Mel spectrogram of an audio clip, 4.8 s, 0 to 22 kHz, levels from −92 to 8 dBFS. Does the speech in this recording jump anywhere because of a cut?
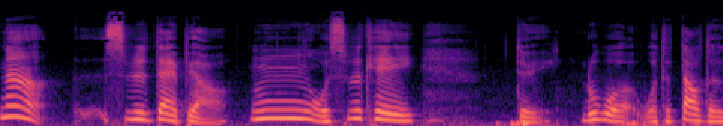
yes; 1 cut; at 1.5 s

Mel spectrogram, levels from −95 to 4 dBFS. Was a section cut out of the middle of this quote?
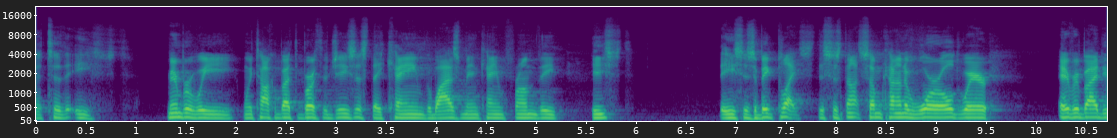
yes; 1 cut; at 1.0 s

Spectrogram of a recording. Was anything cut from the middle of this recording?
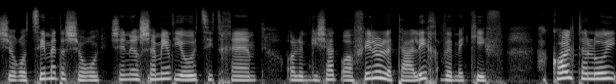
yes; 5 cuts; at 1.0 s, 1.7 s, 2.9 s, 3.4 s, 4.4 s

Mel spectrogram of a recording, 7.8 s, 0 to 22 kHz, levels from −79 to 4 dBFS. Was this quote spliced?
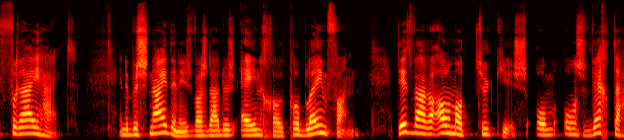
no; 0 cuts

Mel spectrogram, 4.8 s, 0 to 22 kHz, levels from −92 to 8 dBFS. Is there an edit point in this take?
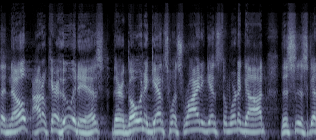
yes; 1 cut; at 1.6 s

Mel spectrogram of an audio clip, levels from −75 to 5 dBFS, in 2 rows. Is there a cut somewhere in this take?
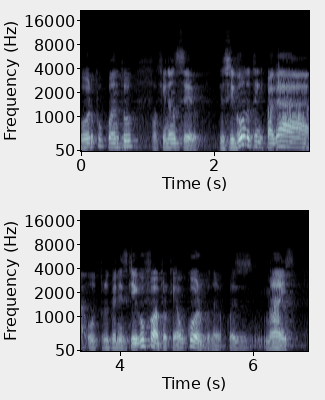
yes; 2 cuts; at 1.1 s, 3.9 s

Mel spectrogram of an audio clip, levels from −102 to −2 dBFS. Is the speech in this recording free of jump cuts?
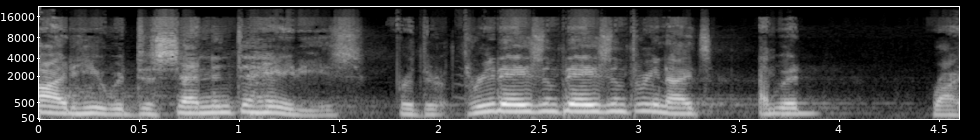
no; 2 cuts; at 2.6 s, 3.7 s

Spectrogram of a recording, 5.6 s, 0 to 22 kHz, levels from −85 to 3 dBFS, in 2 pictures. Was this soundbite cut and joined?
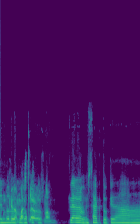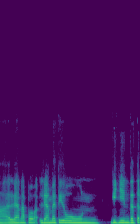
no; 0 cuts

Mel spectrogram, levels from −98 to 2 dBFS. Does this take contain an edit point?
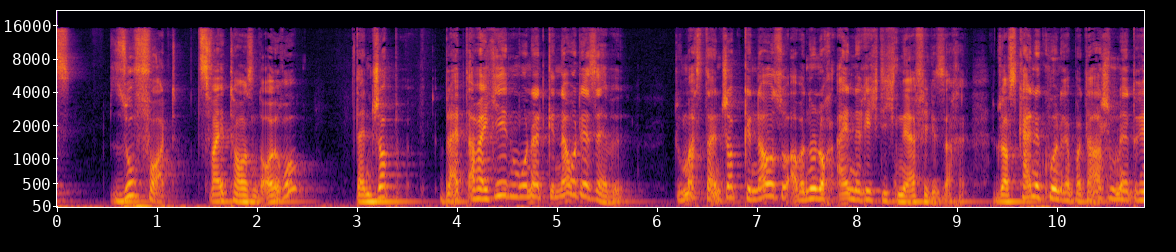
no; 0 cuts

